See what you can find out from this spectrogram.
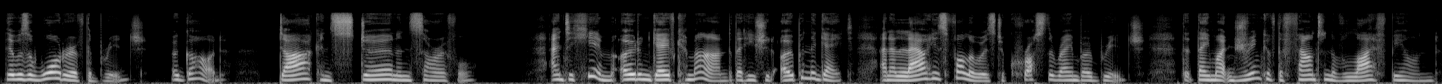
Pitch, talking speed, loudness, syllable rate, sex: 205 Hz, 185 wpm, -20 LUFS, 4.9 syllables/s, female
